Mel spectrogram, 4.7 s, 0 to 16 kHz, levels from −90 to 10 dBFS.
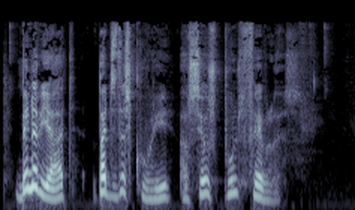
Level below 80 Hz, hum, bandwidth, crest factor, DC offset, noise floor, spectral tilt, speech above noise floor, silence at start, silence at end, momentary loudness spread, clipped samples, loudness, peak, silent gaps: -62 dBFS; none; 11.5 kHz; 20 dB; under 0.1%; -56 dBFS; -3.5 dB/octave; 37 dB; 0.2 s; 0.8 s; 19 LU; under 0.1%; -19 LUFS; 0 dBFS; none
